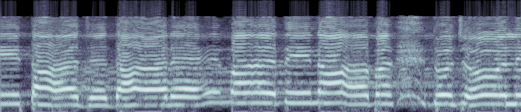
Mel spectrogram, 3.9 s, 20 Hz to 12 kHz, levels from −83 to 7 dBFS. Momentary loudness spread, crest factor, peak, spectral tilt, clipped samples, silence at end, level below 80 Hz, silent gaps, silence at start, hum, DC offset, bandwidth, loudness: 4 LU; 6 dB; 0 dBFS; -1.5 dB/octave; 2%; 0 s; -44 dBFS; none; 0 s; none; 1%; 12 kHz; -6 LUFS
